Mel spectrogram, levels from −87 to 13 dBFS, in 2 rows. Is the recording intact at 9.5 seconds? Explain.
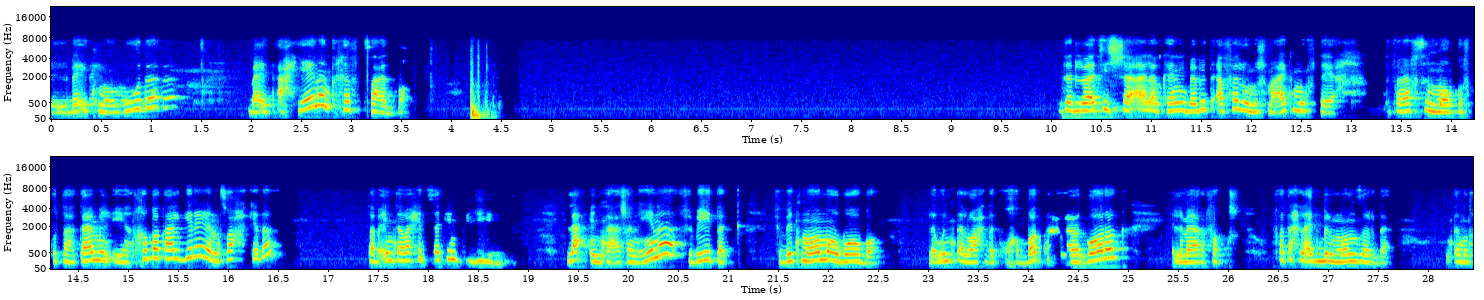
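Yes, the speech is intact at 9.5 seconds, with no fault at that moment.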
